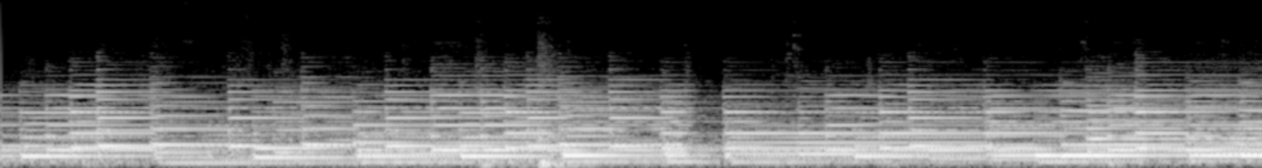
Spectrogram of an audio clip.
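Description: Upright piano played live, a slow melody over held chords and bass notes. There is a soft low thud about three and a half seconds in.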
